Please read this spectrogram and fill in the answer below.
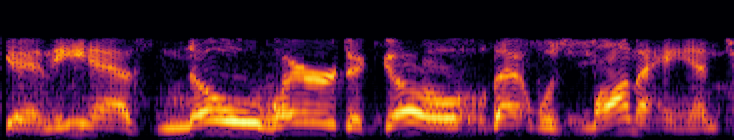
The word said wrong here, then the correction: Monahan: James Monum is the pronunciation.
